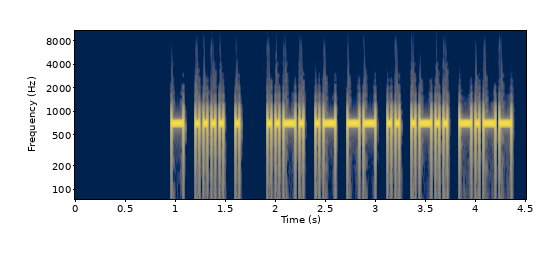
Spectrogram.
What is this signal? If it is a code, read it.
Morse code, heard as a keyed tone, about 30 wpm, 700 Hz. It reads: THE FAMILY
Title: Sentences from Top 1000 Words - Review Part 6 - 30wpm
